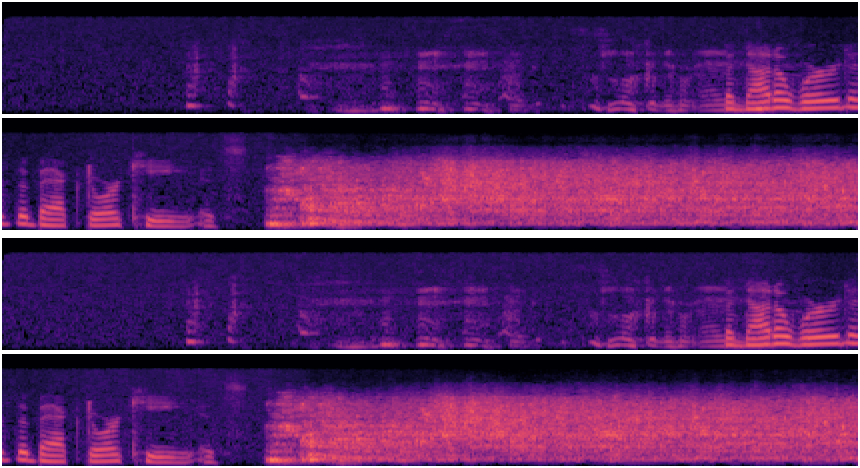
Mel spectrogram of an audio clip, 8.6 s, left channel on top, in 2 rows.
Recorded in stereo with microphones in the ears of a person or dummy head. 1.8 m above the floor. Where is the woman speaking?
5° left (ahead or behind).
